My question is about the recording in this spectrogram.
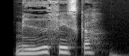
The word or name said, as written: medefisker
